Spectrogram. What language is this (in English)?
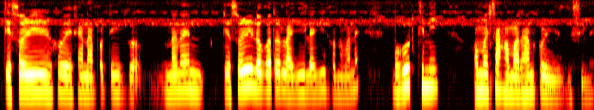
Assamese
